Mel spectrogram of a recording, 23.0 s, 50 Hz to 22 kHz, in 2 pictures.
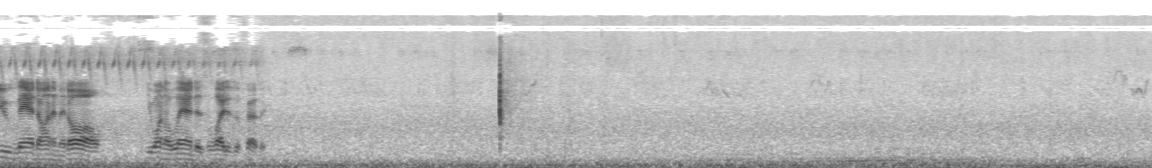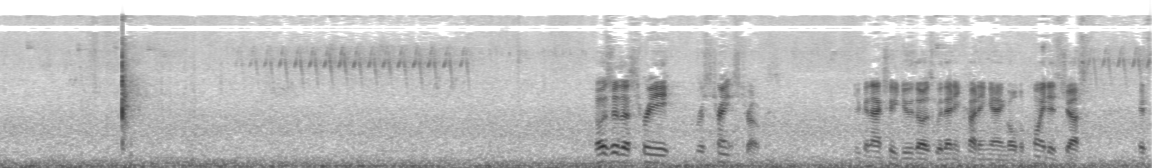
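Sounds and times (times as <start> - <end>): low outdoor rumble: 0.0 - 23.0.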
